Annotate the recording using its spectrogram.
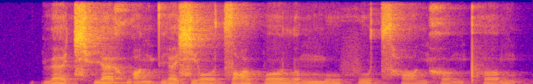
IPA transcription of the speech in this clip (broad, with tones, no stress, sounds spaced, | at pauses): p ɥ ɛ˨˩ t͡ɕʰ j ɛ˥˧ x w ɑ˥˩ ŋ t̪ j ɛ˧˥ ɕ j o˧˥ ʊ̯ t͡s ɑ˨˩ ʊ̯ p o˥˩ ʊ̯ l ʊ˥ ŋ m u˨˩ f u˥˩ t͡sʰ ɑ˧˥ ŋ x ɤ˨˩ ŋ pʰ ɤ˥˩ ŋ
